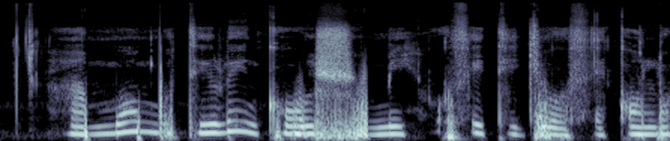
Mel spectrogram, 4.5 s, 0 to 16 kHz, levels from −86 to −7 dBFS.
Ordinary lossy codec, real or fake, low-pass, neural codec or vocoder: none; real; 14.4 kHz; none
